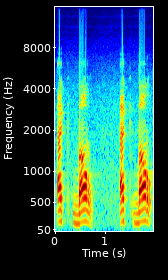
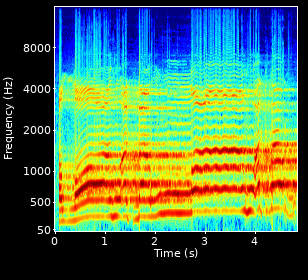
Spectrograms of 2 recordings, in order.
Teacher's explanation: اکبر کا بھی حمزہ کاف باریک، اک با بھی پتلا، آگے را موٹا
